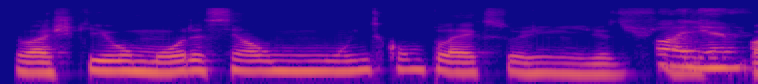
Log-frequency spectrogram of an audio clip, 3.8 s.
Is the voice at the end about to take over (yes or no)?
yes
